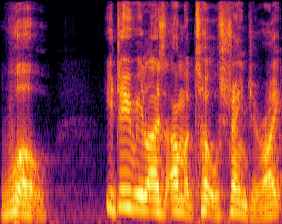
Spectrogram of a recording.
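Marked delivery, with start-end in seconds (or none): none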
